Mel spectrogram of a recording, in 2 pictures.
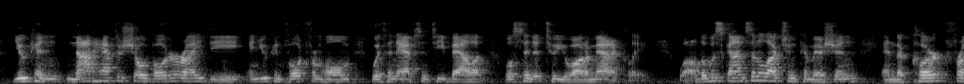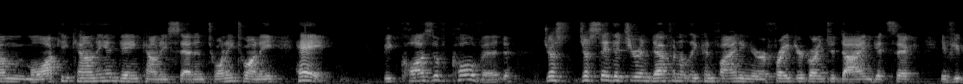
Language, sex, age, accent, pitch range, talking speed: English, male, 40-59, American, 125-155 Hz, 200 wpm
